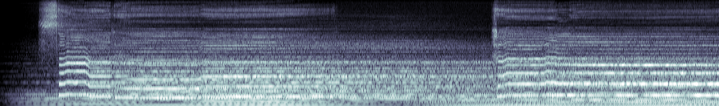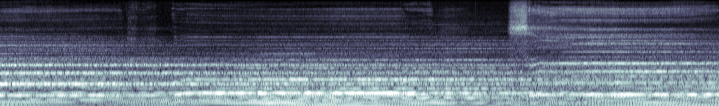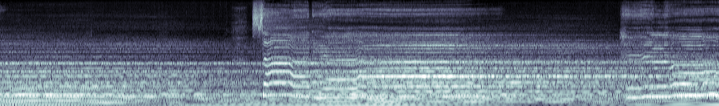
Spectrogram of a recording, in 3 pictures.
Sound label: Vocalversion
